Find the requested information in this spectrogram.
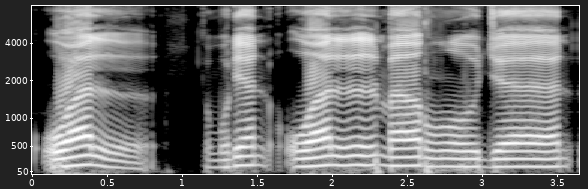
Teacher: wal marjan ada ro sebelumnya fathah maka dia ro tebal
